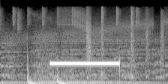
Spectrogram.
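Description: One long electronic timer beep, about a second long, ending a countdown of shorter beeps and marking the end of an exercise interval. Background electronic music with a deep bass beat plays under it.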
